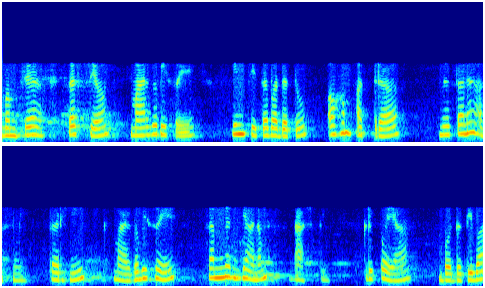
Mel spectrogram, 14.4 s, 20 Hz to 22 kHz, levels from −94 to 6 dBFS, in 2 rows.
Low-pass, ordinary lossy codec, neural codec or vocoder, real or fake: 3.6 kHz; AAC, 32 kbps; none; real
